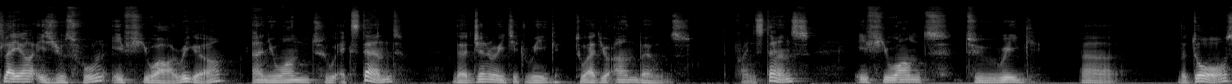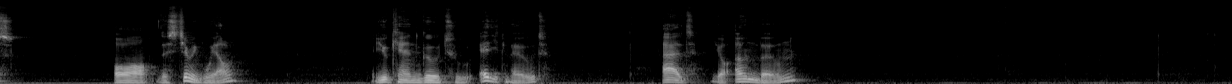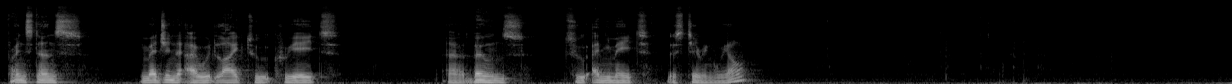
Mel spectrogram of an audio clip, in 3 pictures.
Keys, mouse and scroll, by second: 3.2 right click, 3.3 right click, 17.1 Tab, 18.4 KP_3, 19.5 shift+middle click, 20.5 shift+s, 22.9 shift+a, 24.4 right click, 25.7 click, 27.1 shift+middle click, 27.6 middle click, 29.3 right click, 30.2 right click, 30.2 click, 32.9 middle click, 34.5 right click, 34.8 middle click, 36.4 click.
